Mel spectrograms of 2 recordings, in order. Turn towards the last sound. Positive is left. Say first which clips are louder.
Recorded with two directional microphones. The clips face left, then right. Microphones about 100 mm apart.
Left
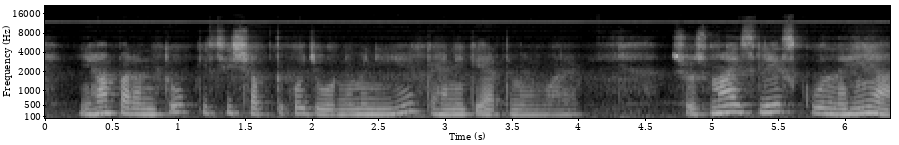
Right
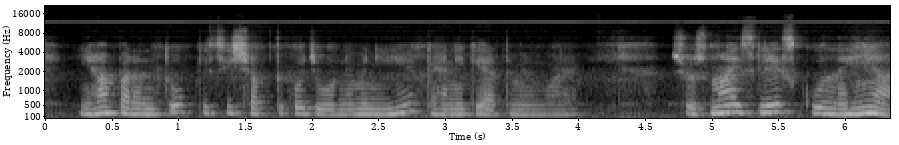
# right 1 dB
turn(degrees=25)  # may be behind; listen again after turning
